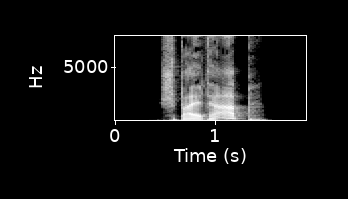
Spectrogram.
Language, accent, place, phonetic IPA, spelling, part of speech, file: German, Germany, Berlin, [ˌʃpaltə ˈap], spalte ab, verb, De-spalte ab.ogg
- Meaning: inflection of abspalten: 1. first-person singular present 2. first/third-person singular subjunctive I 3. singular imperative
